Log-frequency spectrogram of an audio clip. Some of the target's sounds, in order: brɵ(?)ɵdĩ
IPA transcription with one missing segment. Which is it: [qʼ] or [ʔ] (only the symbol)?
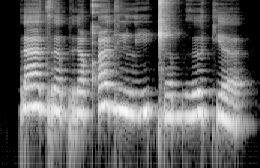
qʼ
